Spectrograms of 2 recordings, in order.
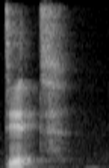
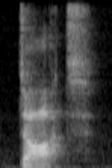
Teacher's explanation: the vowel sound in dit is much tighter, shorter, narrower, and dot is just a tiny bit rounder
